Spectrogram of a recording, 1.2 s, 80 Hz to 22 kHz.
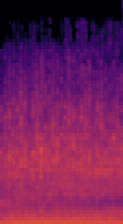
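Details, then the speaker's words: Rebuilt Alfa Romeo 2.0L twin cam, 11:1 compression, larger cams and valves, warming up: steady, smooth low idle but slower than it should be while cold; cold idle circuit needs raising. "So yeah, so I think we're at the point now where we're gonna work on the cold idle circuit. It should be raised up a little bit more than that while it's warming up."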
